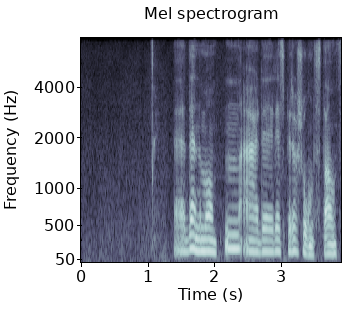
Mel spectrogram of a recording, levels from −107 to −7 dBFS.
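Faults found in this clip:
Comfort noise in place of the background at 0.00–1.04 s (about 3 dB quieter) and 1.18–1.38 s: flat, featureless hiss replaces real room noise, likely DTX silence suppression on the sender.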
